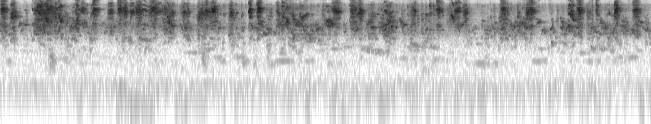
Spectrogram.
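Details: Baby chickens feeding and playing together: many high-pitched peeps pile into a steady, shrill chatter throughout, with no pause.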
